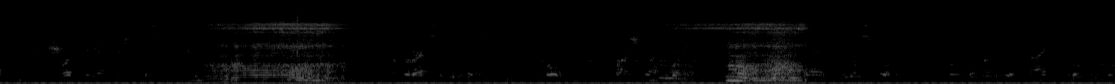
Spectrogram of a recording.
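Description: Two long, rough, rattling breath sounds about five seconds apart over steady low room hum: snoring.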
